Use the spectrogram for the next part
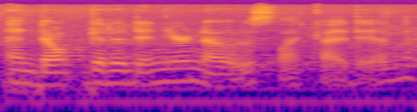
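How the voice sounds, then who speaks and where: A woman from Oregon giving an unhurried step-by-step fly tying demonstration at an expo. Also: low voice, fairly even intonation, vocal fry, noisy background. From Oregon, USA. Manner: unhurried, plain instructional talk with pauses. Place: expo hall.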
